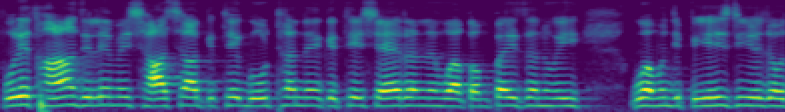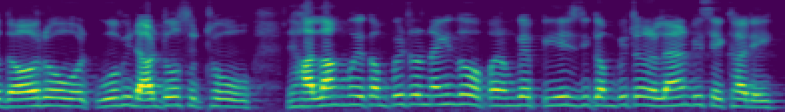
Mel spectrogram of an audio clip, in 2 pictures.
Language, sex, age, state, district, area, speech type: Sindhi, female, 60+, Maharashtra, Thane, urban, spontaneous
